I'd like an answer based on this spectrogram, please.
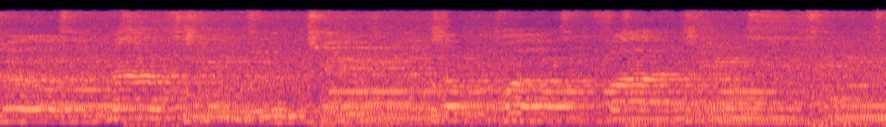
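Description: Live rock band playing, with electric guitars over a drum kit keeping a steady beat.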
